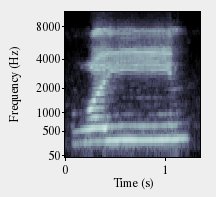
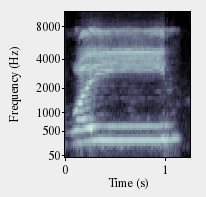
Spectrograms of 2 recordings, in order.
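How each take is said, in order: The two takes are said the same way.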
